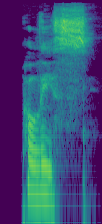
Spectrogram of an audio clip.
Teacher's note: The important thing is not to say the O like an O. Just shorten it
